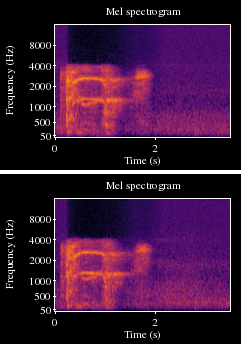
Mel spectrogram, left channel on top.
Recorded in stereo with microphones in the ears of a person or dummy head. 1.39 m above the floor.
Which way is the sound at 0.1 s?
25° left (ahead or behind).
